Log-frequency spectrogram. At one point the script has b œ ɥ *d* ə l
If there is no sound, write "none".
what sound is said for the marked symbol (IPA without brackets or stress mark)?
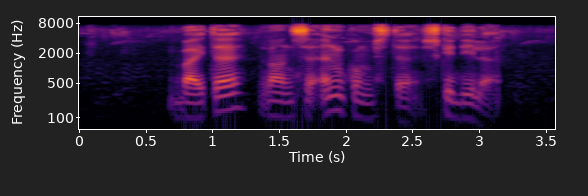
t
